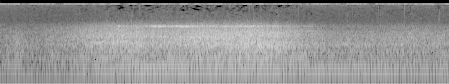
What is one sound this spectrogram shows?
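A car engine hums steadily inside the car.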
